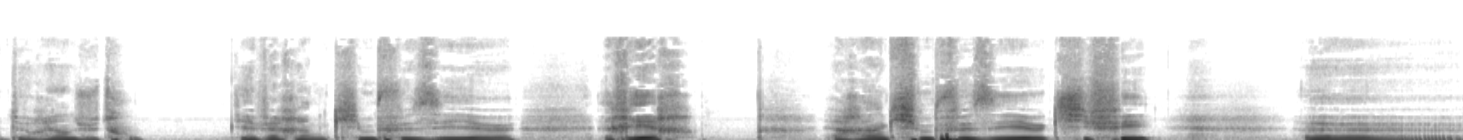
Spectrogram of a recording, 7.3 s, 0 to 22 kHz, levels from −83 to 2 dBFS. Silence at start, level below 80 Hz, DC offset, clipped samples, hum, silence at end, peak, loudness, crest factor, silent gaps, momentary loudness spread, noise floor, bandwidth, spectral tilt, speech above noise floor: 0 s; -42 dBFS; under 0.1%; under 0.1%; none; 0 s; -6 dBFS; -25 LUFS; 20 dB; none; 22 LU; -46 dBFS; 16.5 kHz; -5.5 dB/octave; 21 dB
